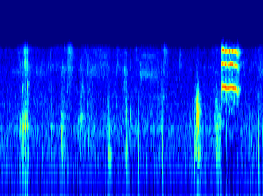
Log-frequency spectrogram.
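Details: Ten-week-old Bichon Frise puppies give a short high whine near the end, a bright tone with stacked harmonics lasting under half a second, after scattered soft rustles and small clicks.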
